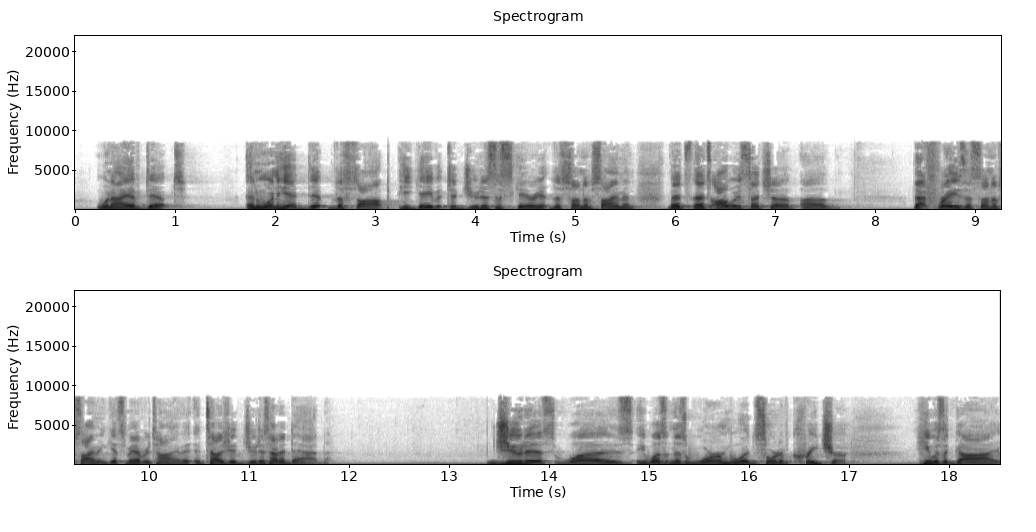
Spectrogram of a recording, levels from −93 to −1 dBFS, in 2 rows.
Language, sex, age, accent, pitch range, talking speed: English, male, 30-49, American, 150-190 Hz, 190 wpm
